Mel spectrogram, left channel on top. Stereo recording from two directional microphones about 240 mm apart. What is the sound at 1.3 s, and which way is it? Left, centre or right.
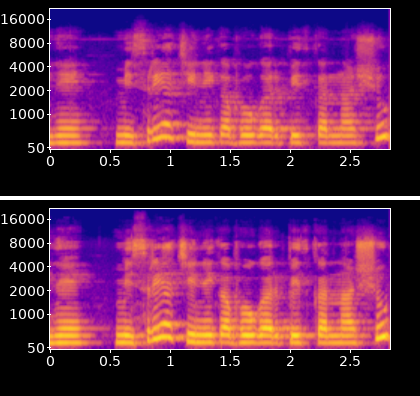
Speech, right.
